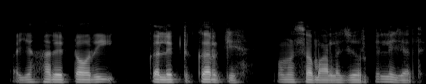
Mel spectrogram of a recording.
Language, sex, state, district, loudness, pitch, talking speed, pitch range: Chhattisgarhi, male, Chhattisgarh, Raigarh, -31 LUFS, 115 Hz, 170 wpm, 110-115 Hz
